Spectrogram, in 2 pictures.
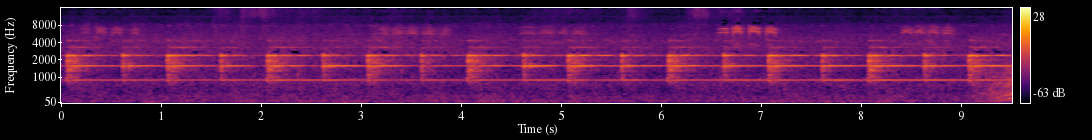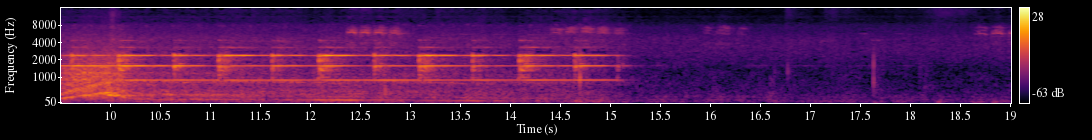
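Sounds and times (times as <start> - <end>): level crossing bells ringing: 0.0 - 15.2
barrier motor whirring: 9.1 - 15.2.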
